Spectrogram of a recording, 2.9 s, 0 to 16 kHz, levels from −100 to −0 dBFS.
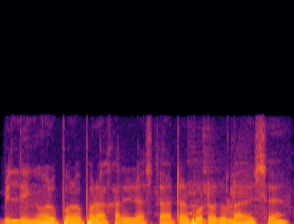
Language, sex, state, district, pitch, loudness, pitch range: Assamese, male, Assam, Kamrup Metropolitan, 145 Hz, -21 LUFS, 140-150 Hz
